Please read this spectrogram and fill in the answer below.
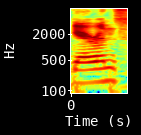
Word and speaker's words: Garand: He had upwards of about, I think, 10 M1 Garands, or Garand, however you want to pronounce it.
